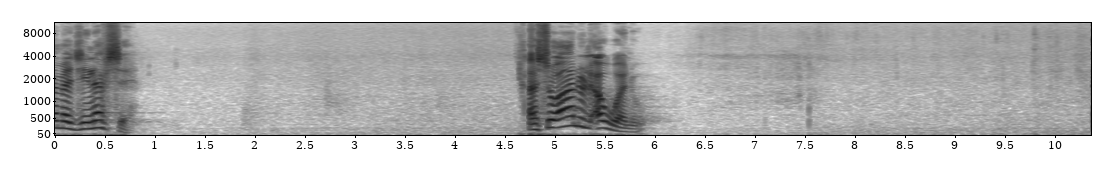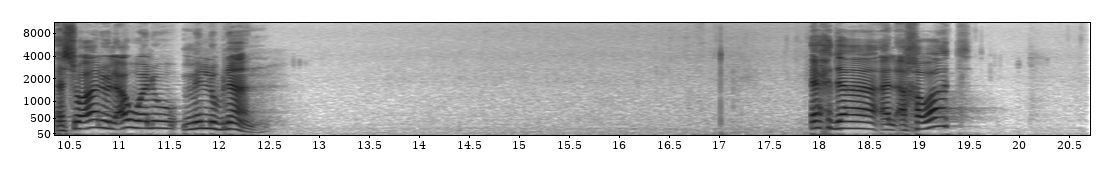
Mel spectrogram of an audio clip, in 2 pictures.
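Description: A middle-aged man speaks into a microphone in short, measured phrases, with long pauses.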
